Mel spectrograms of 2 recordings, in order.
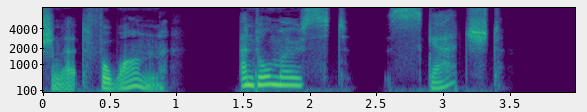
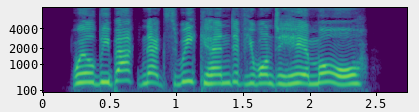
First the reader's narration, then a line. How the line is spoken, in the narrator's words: he shouted back to the girls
